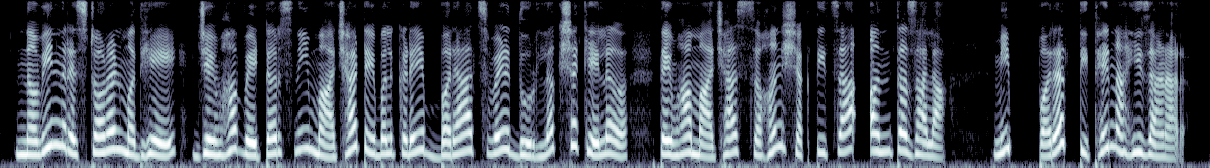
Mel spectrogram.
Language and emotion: Marathi, disgusted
